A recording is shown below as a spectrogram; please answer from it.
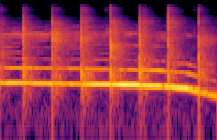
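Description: Hands clapping in an even rhythm, about seven claps in two seconds, over a long held 'woo' cheer that sags in pitch and trails off near the end.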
